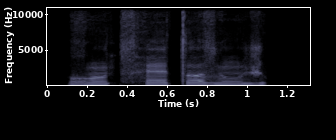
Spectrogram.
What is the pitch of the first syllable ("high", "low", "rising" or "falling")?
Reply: low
